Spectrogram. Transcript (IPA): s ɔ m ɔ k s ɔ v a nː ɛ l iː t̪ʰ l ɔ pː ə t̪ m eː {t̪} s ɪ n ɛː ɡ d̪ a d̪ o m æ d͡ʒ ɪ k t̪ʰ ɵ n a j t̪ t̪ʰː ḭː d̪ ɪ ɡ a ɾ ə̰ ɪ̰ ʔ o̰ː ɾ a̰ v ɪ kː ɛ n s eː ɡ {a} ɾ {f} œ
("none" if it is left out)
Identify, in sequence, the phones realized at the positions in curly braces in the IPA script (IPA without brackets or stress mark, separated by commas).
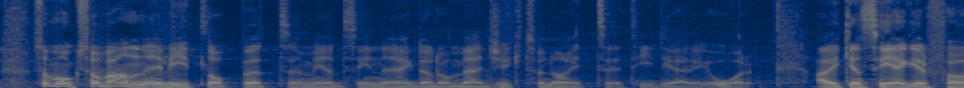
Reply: d̪, ə, f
